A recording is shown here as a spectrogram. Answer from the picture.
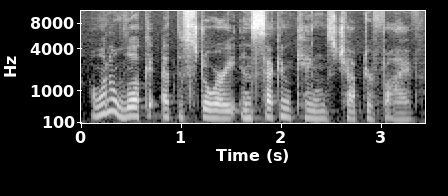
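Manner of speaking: ordinary talk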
